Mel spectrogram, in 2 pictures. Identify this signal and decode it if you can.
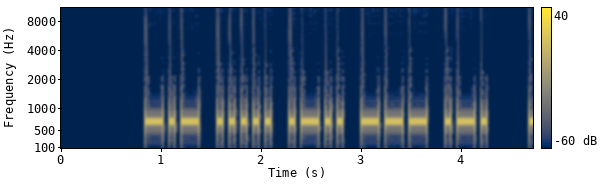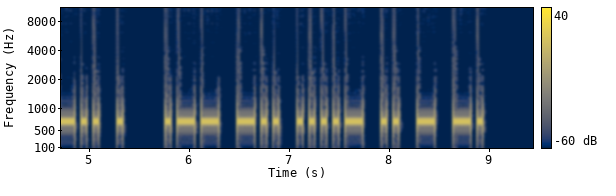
Morse code, heard as a keyed tone, about 20 wpm, 700 Hz. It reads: K5LOR DE WD4ITN
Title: USA Callsign DE Callsign 20wpm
